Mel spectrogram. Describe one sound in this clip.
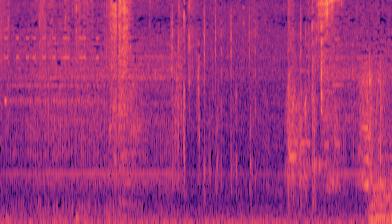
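Soft menu clicks and beeps sound.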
